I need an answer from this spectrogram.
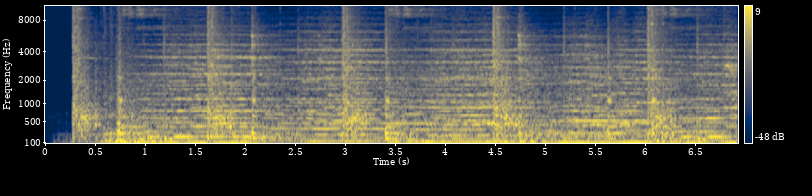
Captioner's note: gunfire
